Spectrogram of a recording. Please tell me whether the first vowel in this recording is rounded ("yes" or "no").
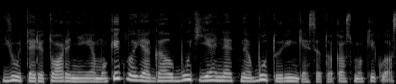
yes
